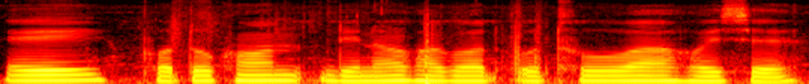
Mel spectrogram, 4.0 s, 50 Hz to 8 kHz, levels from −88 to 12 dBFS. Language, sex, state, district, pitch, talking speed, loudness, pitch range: Assamese, male, Assam, Sonitpur, 135 Hz, 105 wpm, -14 LUFS, 130-140 Hz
